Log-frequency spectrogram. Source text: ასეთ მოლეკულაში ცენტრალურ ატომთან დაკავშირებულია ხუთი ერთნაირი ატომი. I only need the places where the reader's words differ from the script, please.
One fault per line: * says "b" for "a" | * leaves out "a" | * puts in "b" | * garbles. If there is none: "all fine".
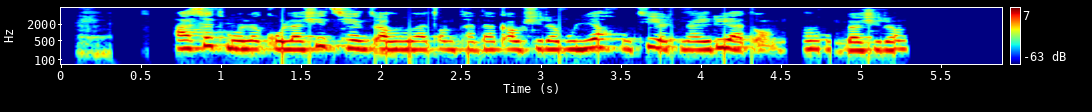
* garbles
